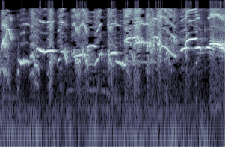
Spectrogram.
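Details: Oriental magpie-robin singing hard in 'ngotot gacor konslet' style with its full repertoire: dense, fast-changing whistled slurs and scratchy notes pouring out without pause.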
